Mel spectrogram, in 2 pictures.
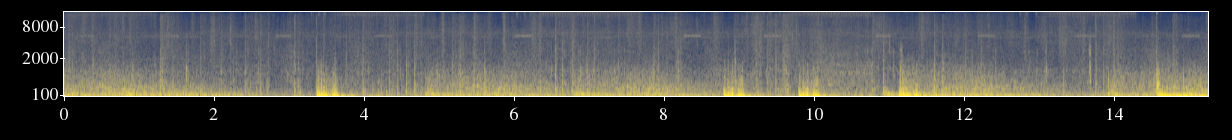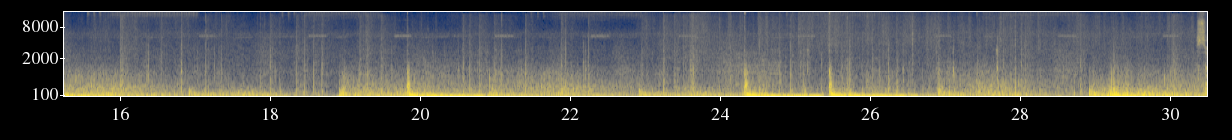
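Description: Battle sound effects: horse hooves with a rumbling background, broken by a sharp, loud boom of gunfire every few seconds.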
